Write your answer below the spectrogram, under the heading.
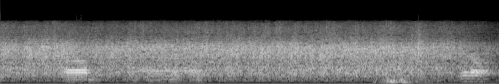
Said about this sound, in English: No, please, I'm not done enjoying your applause yet.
